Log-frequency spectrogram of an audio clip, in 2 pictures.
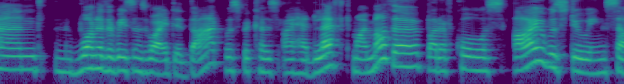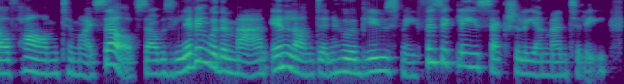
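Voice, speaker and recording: A woman at a medium pitch, lively intonation, moderate pace and hardly any pauses, against a quiet background. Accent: British. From Sweden. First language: Swedish. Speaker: public speaking coach. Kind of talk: interview testimony.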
